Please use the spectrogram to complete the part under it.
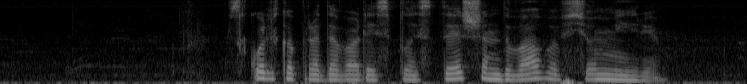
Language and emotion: Russian, neutral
